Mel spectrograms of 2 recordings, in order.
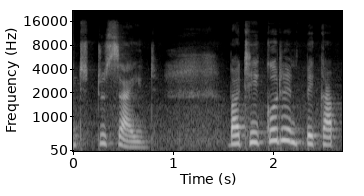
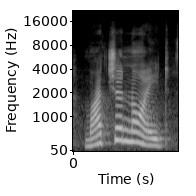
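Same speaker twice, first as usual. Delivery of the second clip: ordinary delivery, nothing marked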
